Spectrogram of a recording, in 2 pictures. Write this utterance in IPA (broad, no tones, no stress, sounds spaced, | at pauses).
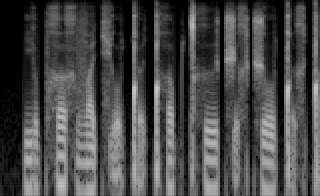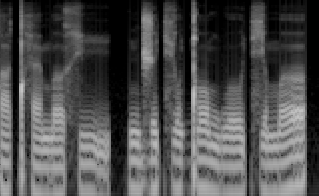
j ɵ p x ʌ x v a t͡ɕ o̰ ǃ ə̰ ǃʰ ʌ p ǀʰ ɯ t͡ʃ ə̰ x t͡ʃ o ǃ ə̰ x ǃ a ǃʰ æ m ɾ ʌ x i | n d͡ʒ ə t͡ɕ o ŋ͡ǃ ɔ m w o t͡ɕ ə m ʌ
